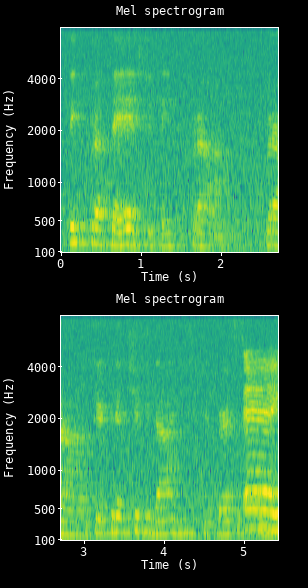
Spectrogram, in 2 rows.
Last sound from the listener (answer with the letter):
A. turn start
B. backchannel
A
